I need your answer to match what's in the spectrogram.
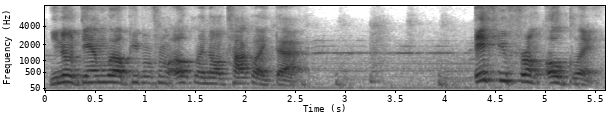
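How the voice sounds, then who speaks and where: A man's voice: sits high, measured pace, a bit bright. A man live-streaming casual commentary, talking in slang straight to his viewers. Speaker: livestreamer. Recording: roomy echo with faint music.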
